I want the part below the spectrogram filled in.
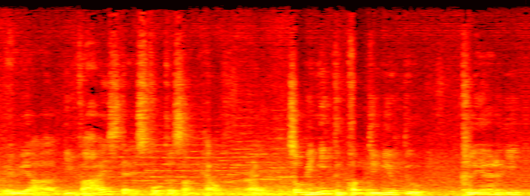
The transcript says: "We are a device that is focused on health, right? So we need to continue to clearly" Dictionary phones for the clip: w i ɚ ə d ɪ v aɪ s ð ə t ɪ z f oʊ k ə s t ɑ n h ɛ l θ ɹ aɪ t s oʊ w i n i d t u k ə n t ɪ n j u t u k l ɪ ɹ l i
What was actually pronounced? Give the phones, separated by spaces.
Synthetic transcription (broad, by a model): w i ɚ ə d ɪ v aɪ s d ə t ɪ s f oʊ k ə s ɑ n h ɛ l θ ɹ aɪ t s oʊ w i n i d t u k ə n t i n j u t u k l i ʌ l i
